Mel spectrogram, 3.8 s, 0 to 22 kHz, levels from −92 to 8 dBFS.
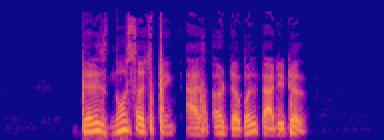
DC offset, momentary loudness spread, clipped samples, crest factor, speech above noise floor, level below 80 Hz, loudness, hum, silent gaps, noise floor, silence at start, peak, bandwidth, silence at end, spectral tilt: under 0.1%; 5 LU; under 0.1%; 18 dB; 68 dB; -58 dBFS; -18 LUFS; none; none; -85 dBFS; 0.8 s; -2 dBFS; 16 kHz; 0.8 s; -6 dB/octave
